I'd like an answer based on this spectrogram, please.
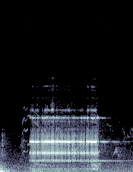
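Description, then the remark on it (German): The doorbell of a wooden house on the coast rings once, a steady, bright electric ring lasting about a second before cutting off abruptly, heard alone with no one talking. “Als sie zur Tür ging und läutete, hörte sie eine Stimme aus dem Garten rufen.”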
